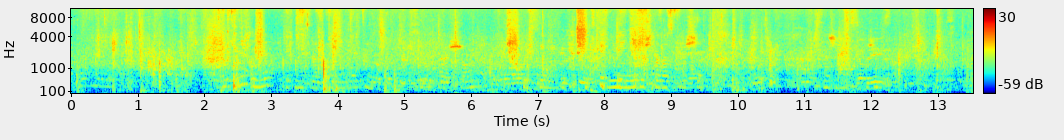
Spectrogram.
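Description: Several adults talk quietly nearby.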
